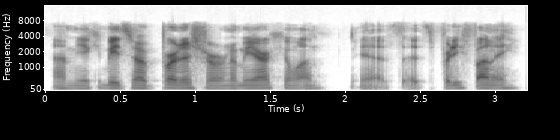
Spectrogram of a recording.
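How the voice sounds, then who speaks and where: A male podcast guest talks casually with a New Zealand accent. His voice is bright and sharp at an average pitch. The sound is close and dry but a little band-limited. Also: completely flat delivery, racing, gravelly, no room sound, dull audio. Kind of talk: casual interview chat.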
